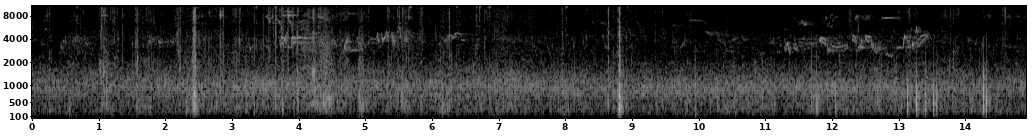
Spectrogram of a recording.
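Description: Heavy canvas swag with its built-in mattress being rolled up by hand on grass: rustling and scraping of the canvas, with scattered knocks. The sharpest knock comes about nine seconds in, and a quick run of them comes near the end.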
